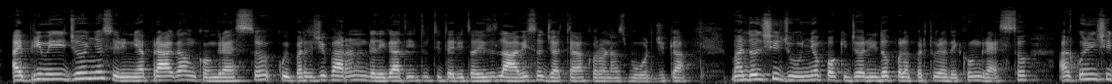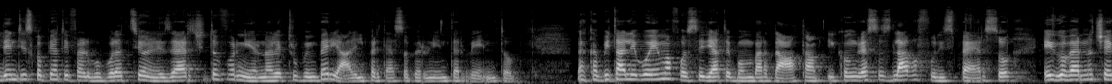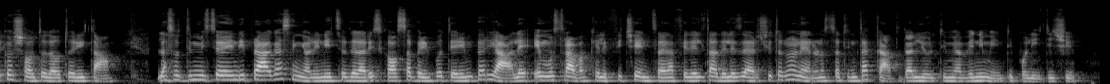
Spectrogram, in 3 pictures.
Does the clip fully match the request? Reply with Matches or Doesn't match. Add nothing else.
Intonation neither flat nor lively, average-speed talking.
Doesn't match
